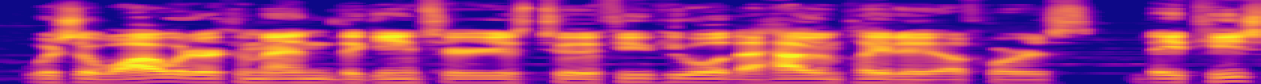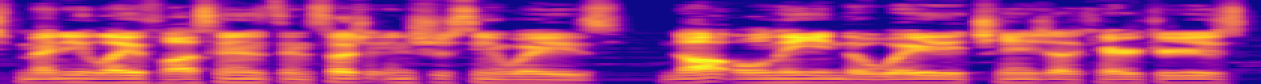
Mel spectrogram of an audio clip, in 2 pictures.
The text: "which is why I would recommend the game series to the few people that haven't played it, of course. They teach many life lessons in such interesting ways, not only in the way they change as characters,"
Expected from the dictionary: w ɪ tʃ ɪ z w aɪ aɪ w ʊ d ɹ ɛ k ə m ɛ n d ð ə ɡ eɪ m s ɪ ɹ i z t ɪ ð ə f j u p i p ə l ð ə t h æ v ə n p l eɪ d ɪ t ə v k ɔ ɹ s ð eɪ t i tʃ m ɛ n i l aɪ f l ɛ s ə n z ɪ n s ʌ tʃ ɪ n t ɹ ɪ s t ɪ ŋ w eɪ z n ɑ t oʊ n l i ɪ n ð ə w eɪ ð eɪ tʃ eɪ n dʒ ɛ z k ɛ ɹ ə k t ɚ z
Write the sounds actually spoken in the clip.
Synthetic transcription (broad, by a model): w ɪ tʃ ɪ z w aɪ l w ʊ d ɹ ɛ k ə m ɛ n ð ə ɡ eɪ m s ɪ ɹ i z t ɪ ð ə f j u p i p l ð ə t h æ v ə n p l eɪ d ɪ t ə v k ɔ ɹ s ð eɪ t i tʃ m ɛ n i l aɪ f l ɛ s ə n z ɪ n s ʌ tʃ ɪ n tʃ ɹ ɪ s t ɪ ŋ w eɪ z n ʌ t oʊ n l i ɪ n ð ə w eɪ ð eɪ tʃ eɪ n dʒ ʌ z k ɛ ɹ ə k t ɚ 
